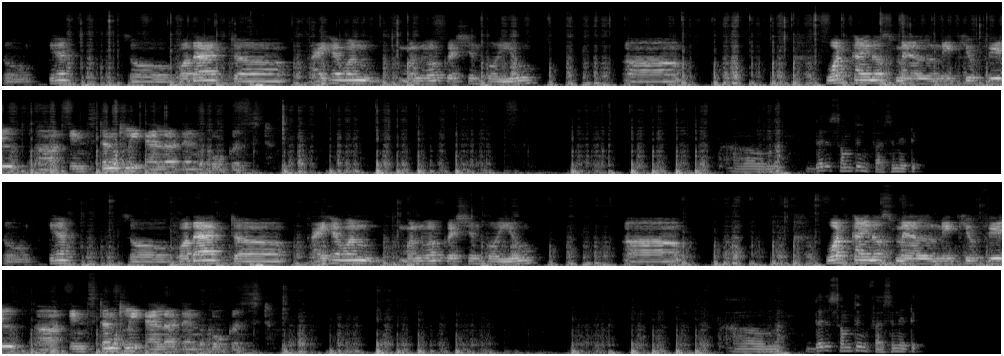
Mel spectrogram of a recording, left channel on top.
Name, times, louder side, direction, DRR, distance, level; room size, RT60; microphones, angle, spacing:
voice 1, 0.0-0.8 1.3-5.3 6.2-6.8 7.9-12.6, right 2 dB, 15° right, 0.6 m, -24 dB
Writing, 0.6-17.1 17.4-18.1, left 1 dB, 85° left, 0.9 m, -33 dB
voice 2, 17.1-19.1, right 2 dB, 60° right, 0.7 m, -36 dB
5.7 x 2.5 x 2.5 m
head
